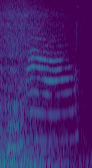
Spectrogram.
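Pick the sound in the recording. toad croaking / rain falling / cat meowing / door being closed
cat meowing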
